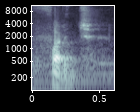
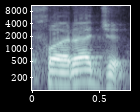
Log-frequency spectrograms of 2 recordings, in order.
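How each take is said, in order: First: No vowel is heard between 'r' and 'j'. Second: A vowel is heard between 'r' and 'j'. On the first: It means something else entirely. "अगर आप इसको फ़र्ज कह देते हैं" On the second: It means ease or comfort. "अभी मैं फ़र्ज नहीं कह रहा हूँ, अभी मैं कह रहा हूँ फ़रज"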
